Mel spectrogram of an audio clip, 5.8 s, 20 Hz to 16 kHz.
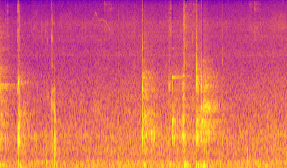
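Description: Short knocks and clinks of metal parts being handled inside a Datapaq TB5016 thermal barrier box: two early, then a quick cluster about three to four seconds in, over a steady low hum.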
